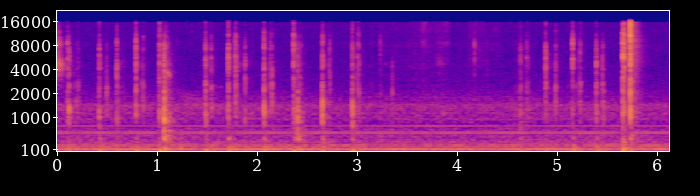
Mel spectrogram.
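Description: Keys being tapped in quick, irregular clicks as a numerical calculation is entered, with one louder click near the end. A steady low hum runs underneath.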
